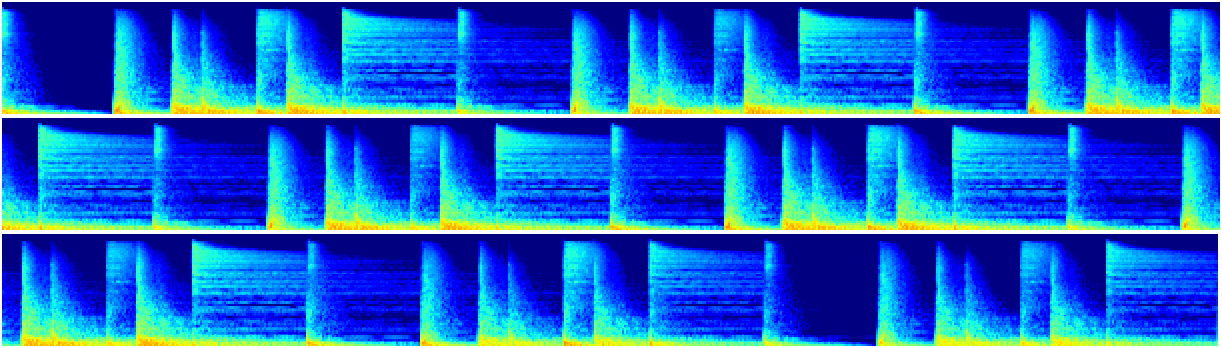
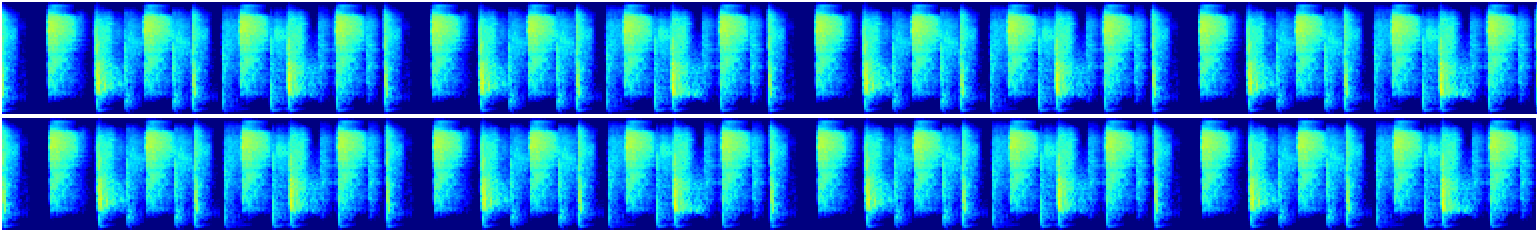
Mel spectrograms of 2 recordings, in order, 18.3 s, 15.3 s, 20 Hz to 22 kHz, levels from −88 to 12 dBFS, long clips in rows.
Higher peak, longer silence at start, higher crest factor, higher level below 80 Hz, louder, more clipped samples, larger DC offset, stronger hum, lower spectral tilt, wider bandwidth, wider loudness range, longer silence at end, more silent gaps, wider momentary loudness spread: about the same, -4 dBFS vs -2 dBFS; about the same, 0 s vs 0 s; about the same, 20 dB vs 24 dB; first, -28 dBFS vs under -90 dBFS; about the same, -24 LUFS vs -22 LUFS; neither; neither; neither; first, -6.5 dB/octave vs 5.5 dB/octave; second, 16.5 kHz vs over 20 kHz; first, 5 LU vs 1 LU; about the same, 0 s vs 0 s; neither; first, 12 LU vs 5 LU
